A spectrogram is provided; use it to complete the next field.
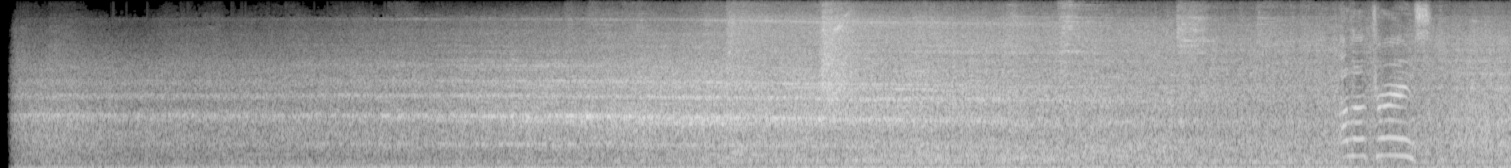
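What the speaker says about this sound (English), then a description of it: "Trains." A train rolls past along a railway near Noland's Ferry and Point of Rocks with a loud, continuous rumble and rattle of cars, close and sustained, with a brief horn-like squeal near the end.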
